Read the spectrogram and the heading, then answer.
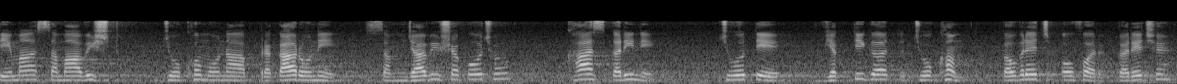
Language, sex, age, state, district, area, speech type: Gujarati, male, 18-30, Gujarat, Anand, urban, read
